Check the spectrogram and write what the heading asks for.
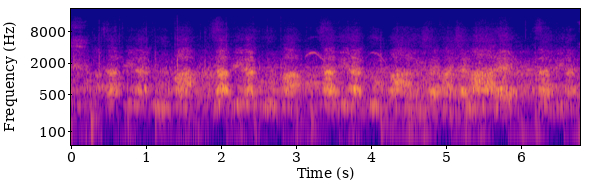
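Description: A large crowd of football supporters chants and sings together in a stadium, a dense, echoing roar of many voices rising and falling in steady rhythmic swells.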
